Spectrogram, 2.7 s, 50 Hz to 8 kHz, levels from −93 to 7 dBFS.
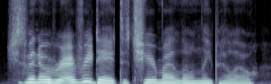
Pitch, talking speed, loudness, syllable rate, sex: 225 Hz, 220 wpm, -16 LUFS, 6.5 syllables/s, female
